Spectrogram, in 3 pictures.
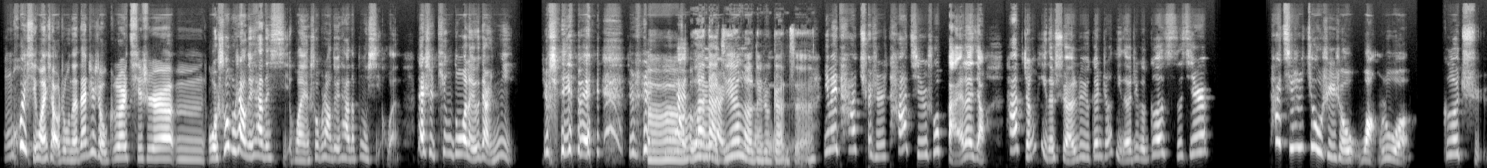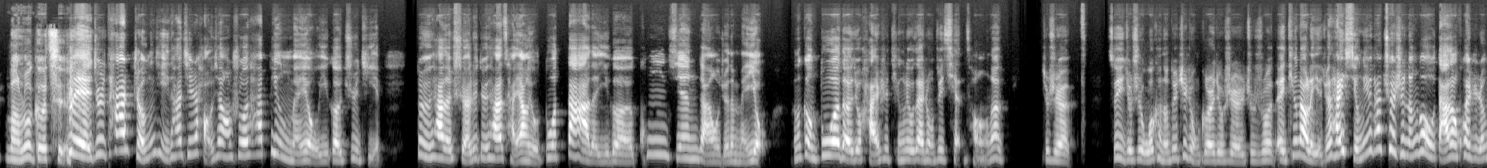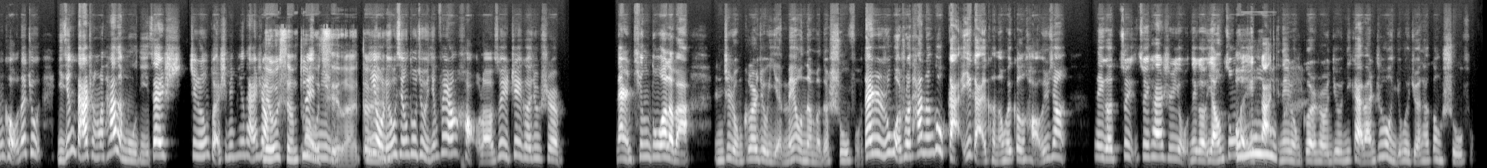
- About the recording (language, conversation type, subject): Chinese, podcast, 你最喜欢的一句歌词是什么？
- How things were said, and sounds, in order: laughing while speaking: "就是因为 就是"; laugh; tsk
